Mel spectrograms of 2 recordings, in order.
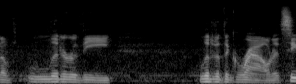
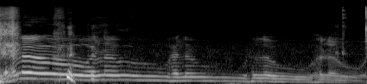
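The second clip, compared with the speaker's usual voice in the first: fading echo; 5 semitones higher, 4 dB louder, slower than usual. Acted. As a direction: let it die away like an echo down a shaft. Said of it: "you hear it echoing".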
